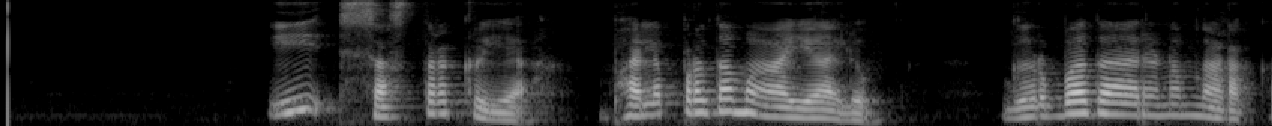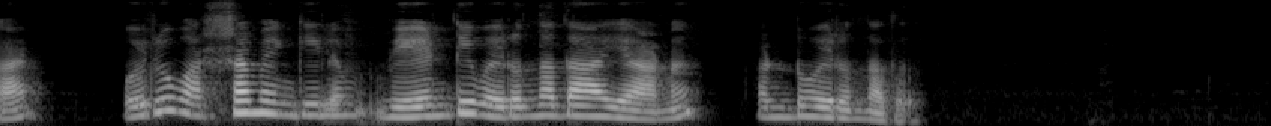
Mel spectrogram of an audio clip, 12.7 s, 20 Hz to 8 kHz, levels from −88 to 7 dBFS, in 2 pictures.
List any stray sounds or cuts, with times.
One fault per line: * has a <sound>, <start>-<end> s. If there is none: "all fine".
all fine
